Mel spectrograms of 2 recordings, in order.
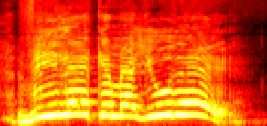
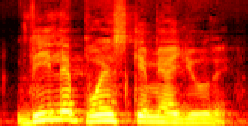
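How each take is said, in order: First: Much higher, louder, slow shouted order; exclamatory demand. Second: Said in the usual way. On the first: Acted. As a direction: cry it out like Marta demanding help with exclamation marks. (orden exclamada, mucho más aguda, fuerte y lenta) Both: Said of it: "Tiene signos de exclamación".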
